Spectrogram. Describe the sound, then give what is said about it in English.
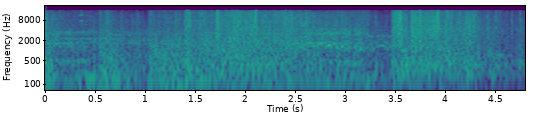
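A horse whinnies loudly while hooves clatter in a steady clip-clop, busy with no voices, the noise briefly dropping out near the end before resuming, depicting Theodore Roosevelt's horse-drawn carriage in Pittsfield, Massachusetts, in September 1902, before a trolley hit it. “In September of 1902, as he's driving through Pittsfield, Massachusetts, a trolley pummels into his horse-drawn carriage full speed.”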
